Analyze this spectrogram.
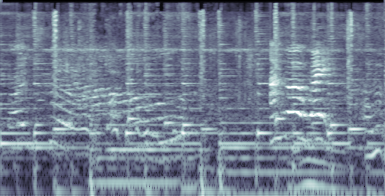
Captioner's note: kids talking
